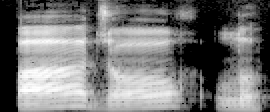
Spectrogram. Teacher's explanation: Bacıoğlu bir sözün sonu I saiti, digər sözün başlanğıcı O saiti ilə başladığı zaman bu tip mürəkkəb sözlərdə saitlərdən biri düşür, olur bacoğlu. Burada I saiti düşür və bacoğlu kimi tələffüz olunur. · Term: səs düşümü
